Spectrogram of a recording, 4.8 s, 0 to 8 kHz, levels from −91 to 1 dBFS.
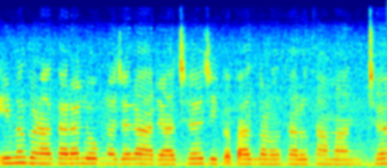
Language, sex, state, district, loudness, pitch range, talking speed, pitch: Rajasthani, female, Rajasthan, Nagaur, -16 LUFS, 215-235 Hz, 175 wpm, 225 Hz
